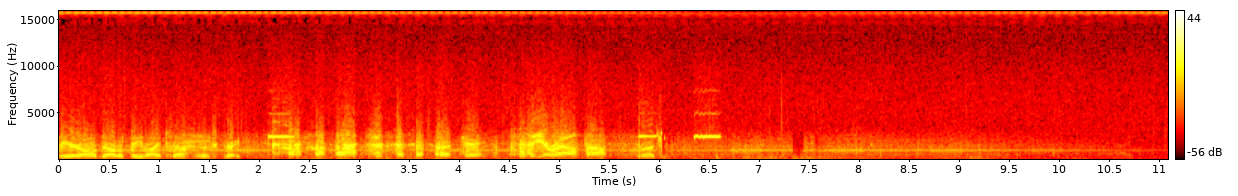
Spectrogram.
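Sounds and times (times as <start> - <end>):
radio channel hiss: 0.0 - 11.0.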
